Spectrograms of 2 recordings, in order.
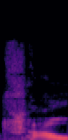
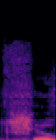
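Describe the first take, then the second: First: The vowel sounds like 'ow' in 'cow'. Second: The vowel sounds like 'oo' in 'shoe'. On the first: The speaker calls it wrong. "Ich habe es nämlich immer in meinem Kopf als Chow betont" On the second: The speaker calls it right. "Wahrscheinlich sollten wir Chu sagen"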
